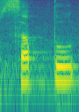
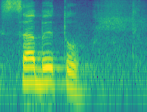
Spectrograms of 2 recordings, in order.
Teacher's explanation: ساکن ہے لیکن حرف قلقلہ ہے، تو ادائیگی میں آواز لوٹتی بھی محسوس ہو، سبت نہیں، سبت۔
